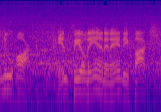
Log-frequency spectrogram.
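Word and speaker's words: Newark: ark any W arkade like nework New Jersey except they pronounce it new ark infield in and Andy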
